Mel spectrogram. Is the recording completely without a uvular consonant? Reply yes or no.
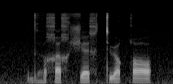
no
